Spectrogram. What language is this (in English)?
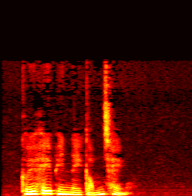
Cantonese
